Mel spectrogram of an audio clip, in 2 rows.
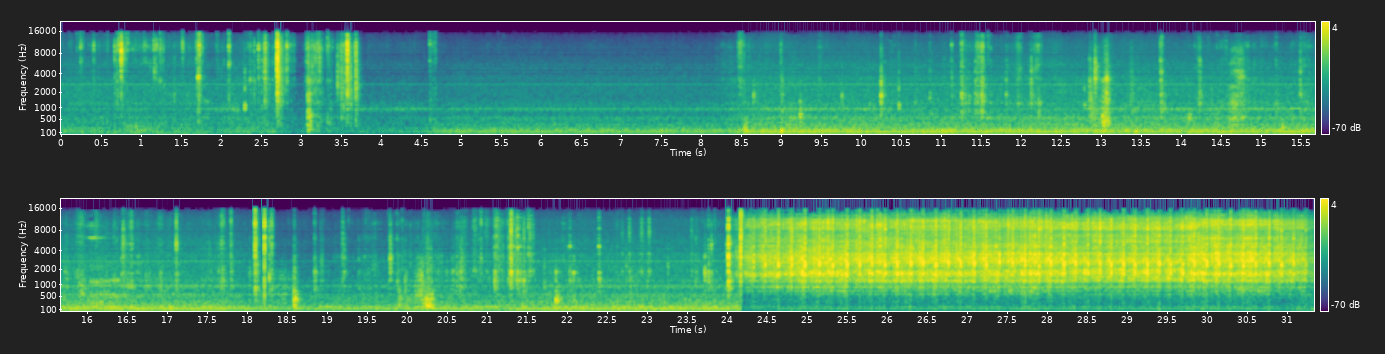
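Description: Small plastic toy-robot parts clicking and knocking as they are handled and fitted, with a faint steady hum underneath. About 24 seconds in, the battery-powered toy robot's small electric motor and plastic gear train start up and run with a loud, fast, chattering whir.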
